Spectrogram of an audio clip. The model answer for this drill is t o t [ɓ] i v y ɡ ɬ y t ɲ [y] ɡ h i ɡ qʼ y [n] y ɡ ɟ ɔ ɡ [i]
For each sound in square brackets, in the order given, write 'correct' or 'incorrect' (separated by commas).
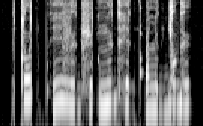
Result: incorrect, correct, correct, incorrect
